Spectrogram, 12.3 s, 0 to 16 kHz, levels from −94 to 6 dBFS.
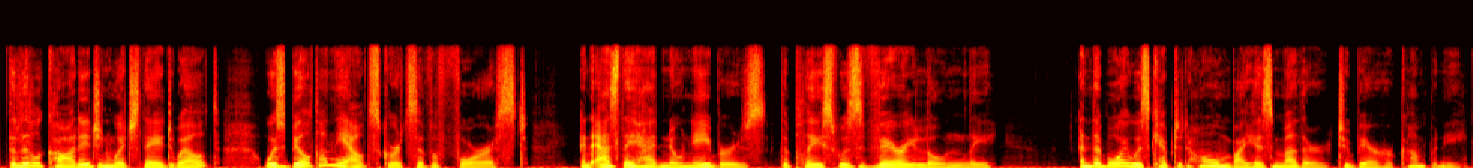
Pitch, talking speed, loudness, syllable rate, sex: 195 Hz, 195 wpm, -19 LUFS, 5.1 syllables/s, female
